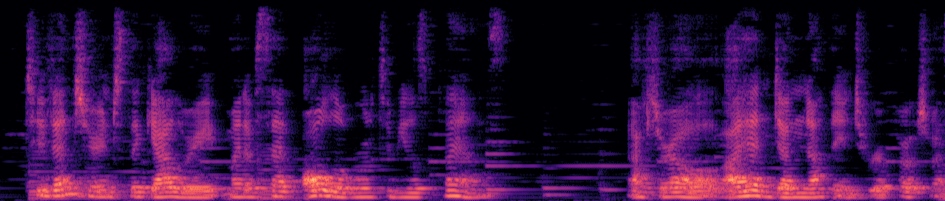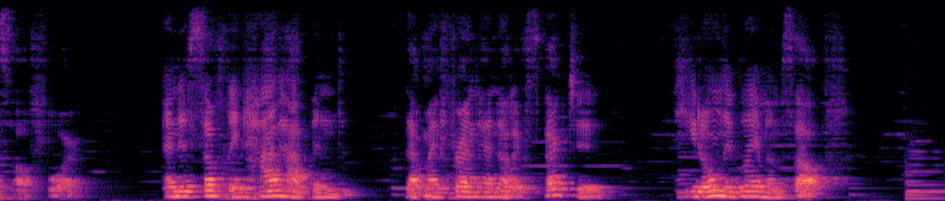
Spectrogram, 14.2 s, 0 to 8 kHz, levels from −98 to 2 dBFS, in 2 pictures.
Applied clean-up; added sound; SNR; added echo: classical method WPE with log-MMSE.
